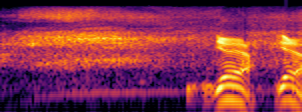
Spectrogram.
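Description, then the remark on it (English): A power saw hums steadily, then revs up twice in quick succession, each burst whining upward in pitch and dropping back down, loud over a constant background hiss. “We got a power saw. Come on, rev that baby up.”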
